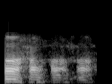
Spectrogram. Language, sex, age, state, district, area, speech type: Kannada, male, 45-60, Karnataka, Kolar, rural, conversation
